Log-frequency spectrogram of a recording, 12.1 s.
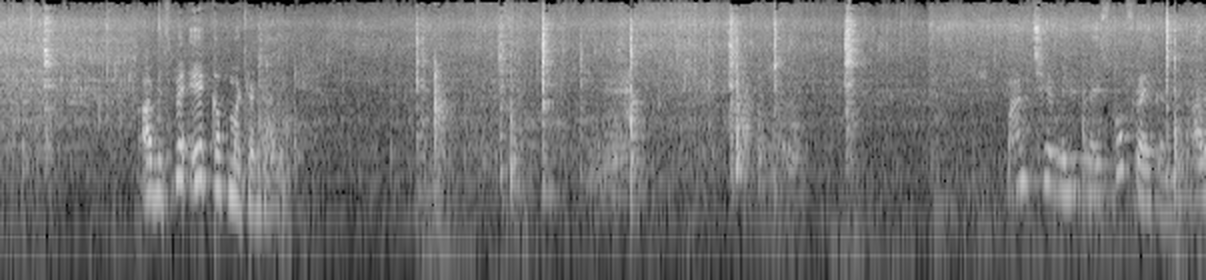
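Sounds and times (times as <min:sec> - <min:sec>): vegetables sizzling in hot oil: 0:00.0 - 0:12.0
ladle scraping and knocking pot: 0:04.2 - 0:06.5.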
